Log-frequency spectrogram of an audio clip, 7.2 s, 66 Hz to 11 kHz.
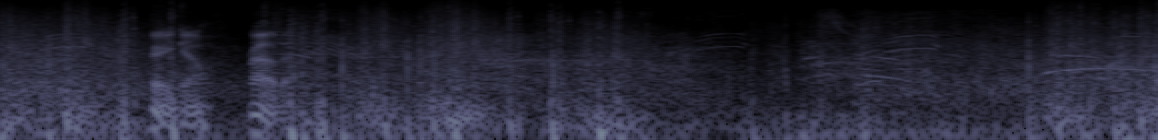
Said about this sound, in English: we got 3 brigades firing at Bohein's brigade, who's in the open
